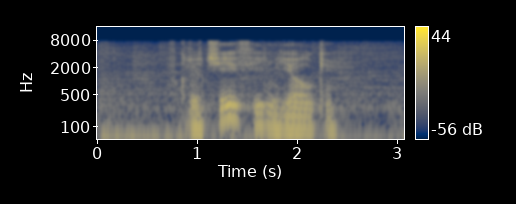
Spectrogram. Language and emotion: Russian, sad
